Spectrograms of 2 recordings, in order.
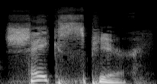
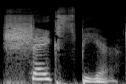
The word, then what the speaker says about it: Shakespeare: 莎士比亚、这个著名的人物名字啊、同学们一定要知道怎么说。 – Shakespeare. – Shakespeare. – 对 just two syllables.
